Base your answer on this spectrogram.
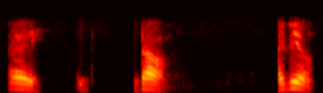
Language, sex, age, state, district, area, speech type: Manipuri, male, 18-30, Manipur, Thoubal, rural, conversation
